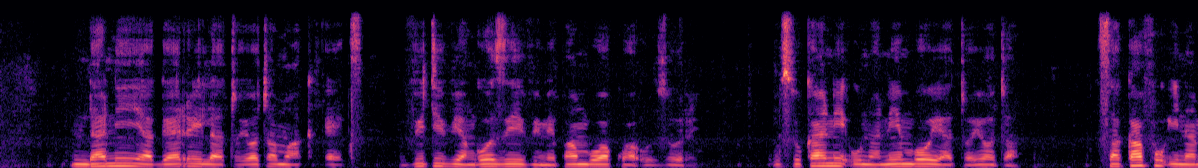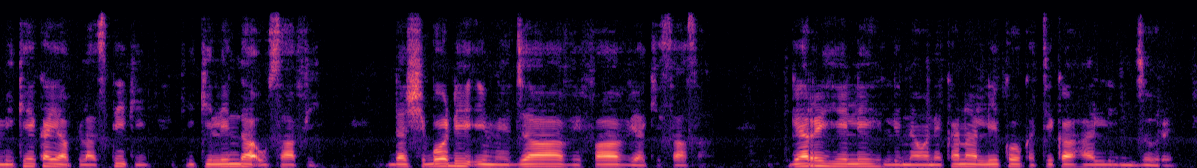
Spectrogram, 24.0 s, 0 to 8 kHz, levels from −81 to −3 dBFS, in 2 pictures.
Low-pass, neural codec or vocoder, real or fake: 7.2 kHz; none; real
